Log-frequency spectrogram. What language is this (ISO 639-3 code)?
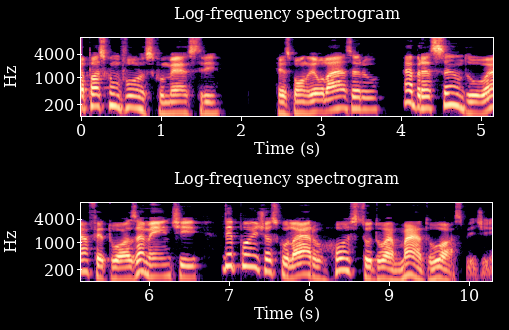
por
